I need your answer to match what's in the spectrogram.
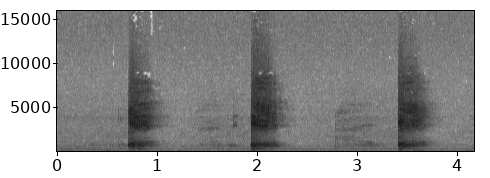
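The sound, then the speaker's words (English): Three harsh, sputtering coughs spaced about a second apart, fairly loud, of someone choking on too much chili powder in the chili onion supreme from Wally's Wiener World, with only faint background hiss between them and no talking. “Too much chili powder in the chili onion supreme from Wally's Wiener World.”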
